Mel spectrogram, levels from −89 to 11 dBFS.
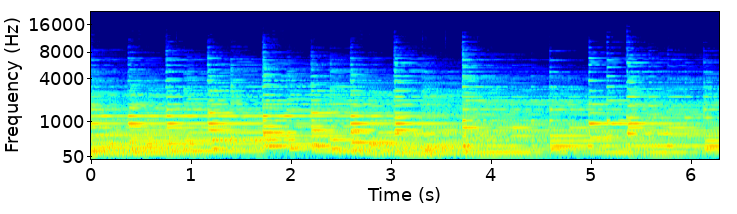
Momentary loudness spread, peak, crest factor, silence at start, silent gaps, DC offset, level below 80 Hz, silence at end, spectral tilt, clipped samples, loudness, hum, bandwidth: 5 LU; -4 dBFS; 14 dB; 0 s; none; under 0.1%; -44 dBFS; 0 s; -7 dB/octave; under 0.1%; -19 LUFS; none; 11 kHz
